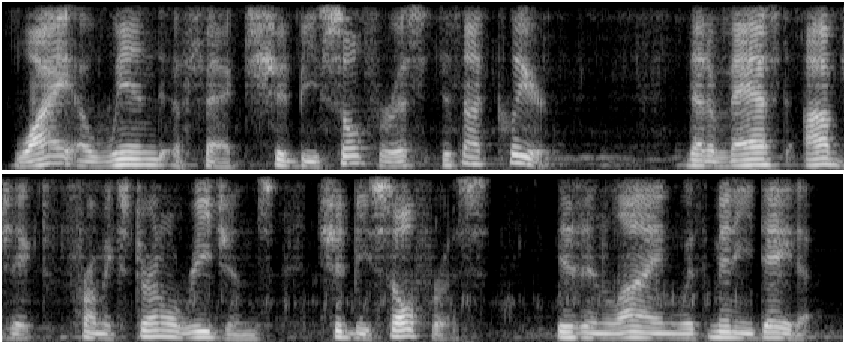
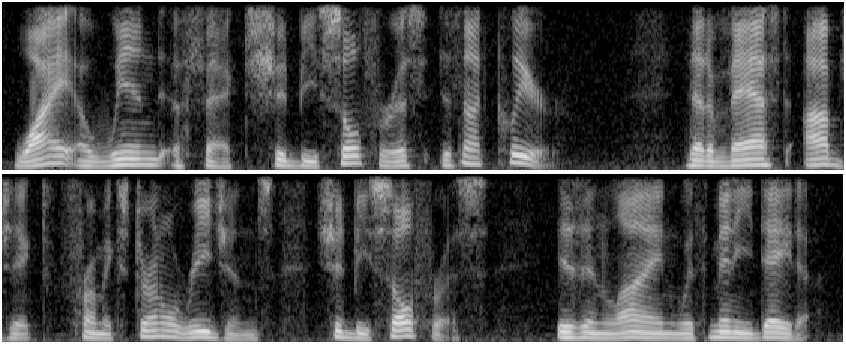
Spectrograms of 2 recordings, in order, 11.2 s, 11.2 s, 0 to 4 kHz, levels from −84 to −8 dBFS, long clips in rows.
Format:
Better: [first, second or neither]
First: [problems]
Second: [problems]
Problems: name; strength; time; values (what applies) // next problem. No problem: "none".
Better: second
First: noise reduction (neural separator model SepFormer DNS4)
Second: none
